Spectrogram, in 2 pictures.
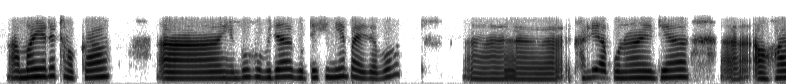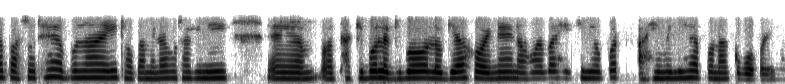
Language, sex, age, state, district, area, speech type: Assamese, female, 18-30, Assam, Jorhat, urban, conversation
